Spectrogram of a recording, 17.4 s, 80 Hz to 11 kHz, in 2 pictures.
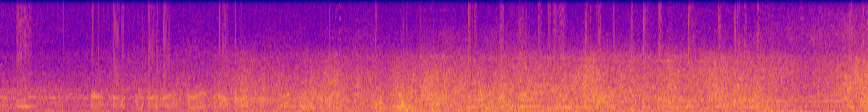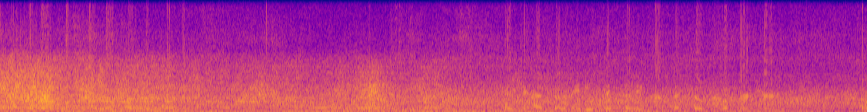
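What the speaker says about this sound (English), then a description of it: "We do have a 777 freighter heading to Miami, flight 5382." Boeing 777 freighter jet engines at LAX, a steady loud broadband roar that holds for the whole stretch, with airport radio chatter and voices running over it.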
